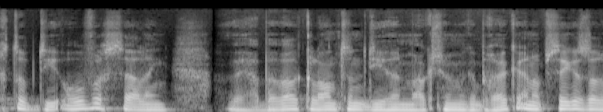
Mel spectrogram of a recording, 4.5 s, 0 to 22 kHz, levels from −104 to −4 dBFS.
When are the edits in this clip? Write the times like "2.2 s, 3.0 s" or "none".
1.6 s, 2.7 s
